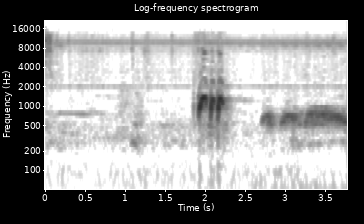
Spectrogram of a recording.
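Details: Local zebra dove with a crystal voice, singing to prompt other doves: three sharp, ringing notes in fast succession, then a soft, throaty, rolling coo.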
